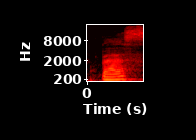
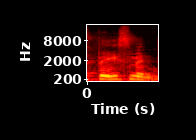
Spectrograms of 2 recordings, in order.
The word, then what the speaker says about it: BASMNT: where's the e cuz when I was reading your name for the person I'm like best yeah you ready and then you like basement spell basement pronounced as basement here so where did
